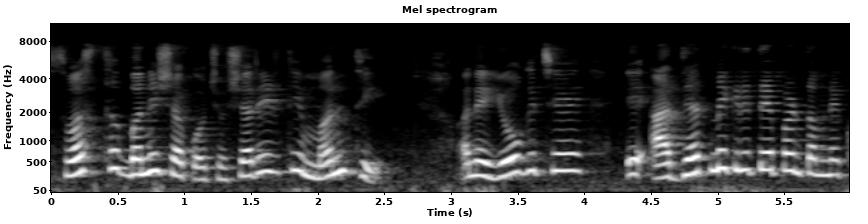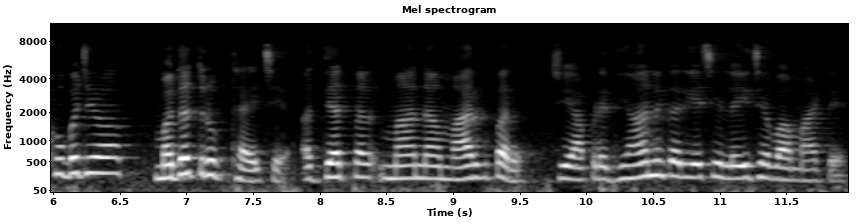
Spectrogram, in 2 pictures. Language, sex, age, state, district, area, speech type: Gujarati, female, 30-45, Gujarat, Rajkot, urban, spontaneous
